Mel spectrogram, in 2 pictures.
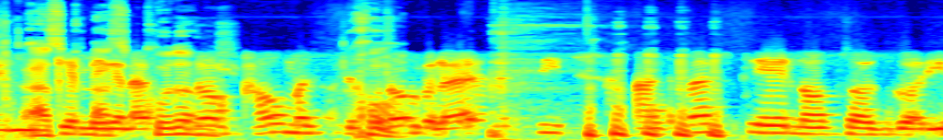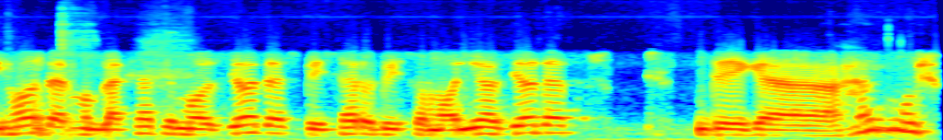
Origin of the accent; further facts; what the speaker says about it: Afghanistan; now in Hamburg, Germany; من خواه از افغانستان هستم، اما من از یک طرف پشتون هستم، از یک طرف هم تاجک هستم، مردوش هستم،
